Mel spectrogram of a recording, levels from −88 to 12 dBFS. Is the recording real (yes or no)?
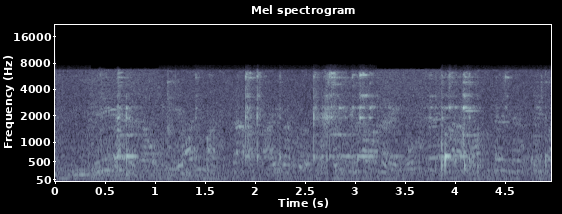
yes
